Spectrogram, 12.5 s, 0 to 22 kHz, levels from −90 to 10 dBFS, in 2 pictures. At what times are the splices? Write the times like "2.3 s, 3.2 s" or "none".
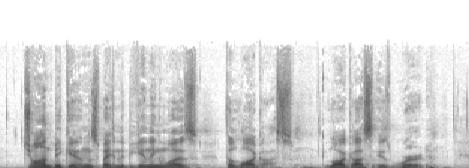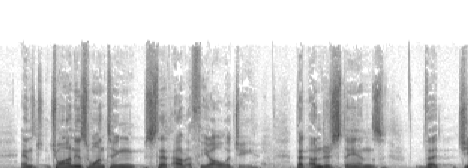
1.5 s, 6.7 s, 8.2 s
